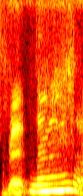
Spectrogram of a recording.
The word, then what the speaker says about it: Redmond: Yes, Miss Redmond, that's how you pronounce her name, has definitely translated everything that needs to go out.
